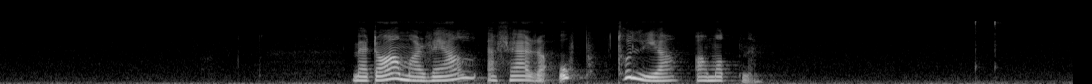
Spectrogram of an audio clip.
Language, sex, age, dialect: Faroese, female, 36-60, Suðurstreymoy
